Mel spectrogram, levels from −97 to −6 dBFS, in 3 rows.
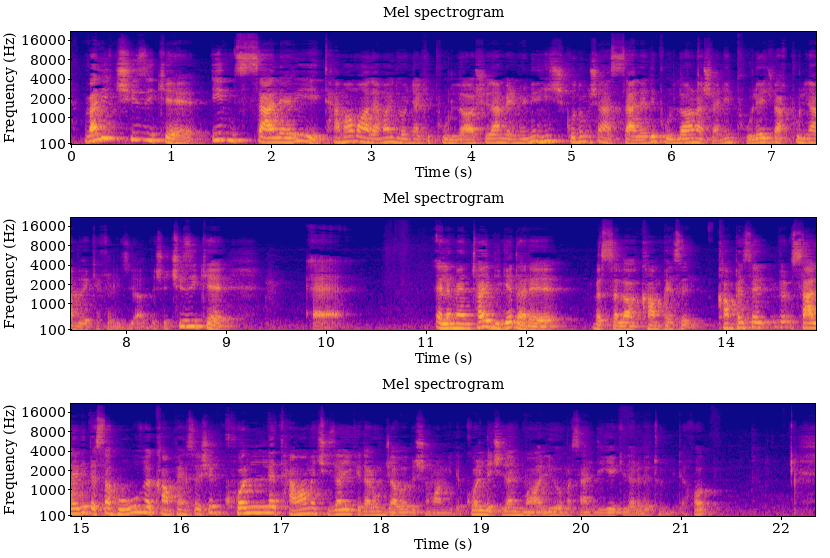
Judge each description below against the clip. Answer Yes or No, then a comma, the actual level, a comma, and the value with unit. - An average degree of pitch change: No, wide, 8.0 semitones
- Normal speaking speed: No, fast, 165 wpm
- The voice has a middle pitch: Yes, medium, 145 Hz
